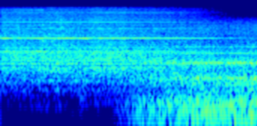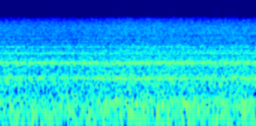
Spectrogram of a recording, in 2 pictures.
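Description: A steady machine-like drone with hiss. A lower rumble fills in about a second and a half in, and a steady high whine comes through partway along.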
